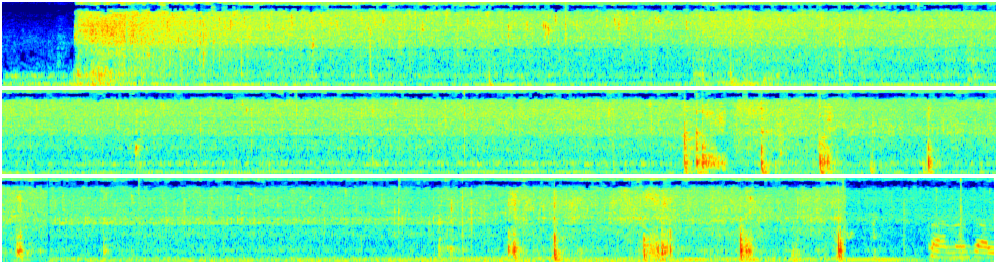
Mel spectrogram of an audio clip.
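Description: Chopped onion dropped into hot oil bursts into a loud, close sizzle that settles into steady frying, with clusters of scraping stirs and clinks toward the end.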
